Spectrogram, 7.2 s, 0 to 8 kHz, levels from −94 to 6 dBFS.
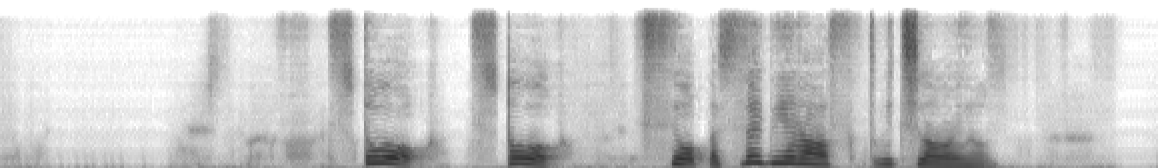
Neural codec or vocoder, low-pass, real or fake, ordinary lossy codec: codec, 16 kHz, 0.5 kbps, FreqCodec, larger model; 7.2 kHz; fake; none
